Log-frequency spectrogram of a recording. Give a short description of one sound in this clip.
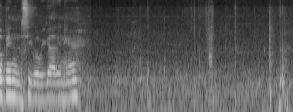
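A plastic lid clicks and scrapes open.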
